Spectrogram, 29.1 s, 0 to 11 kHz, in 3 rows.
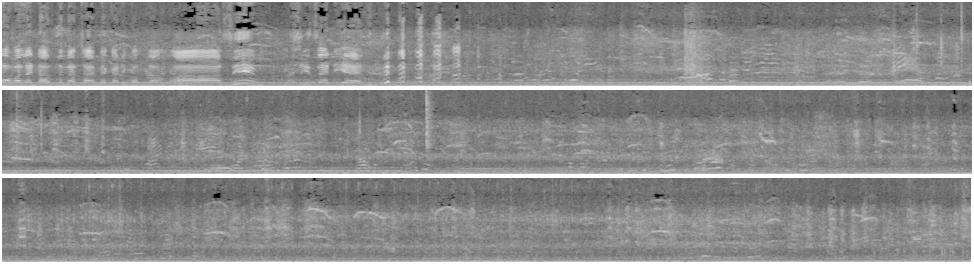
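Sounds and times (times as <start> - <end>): boat engine rumble: 0.0 - 29.0
gulls calling: 0.0 - 29.0.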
